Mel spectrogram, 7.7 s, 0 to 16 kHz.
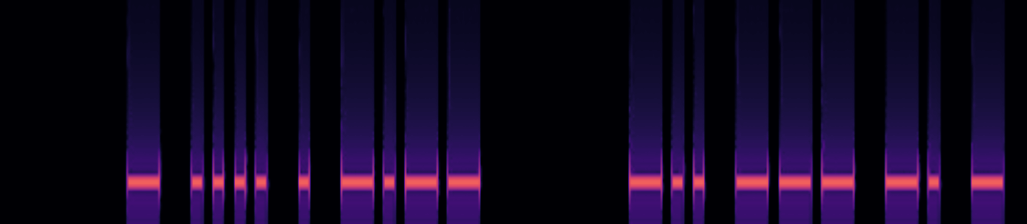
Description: Morse code, heard as a keyed tone, about 15 wpm, 700 Hz. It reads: THEY DONT
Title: 2x Word-Spacing - Sentences from Top 300 Words - 15wpm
